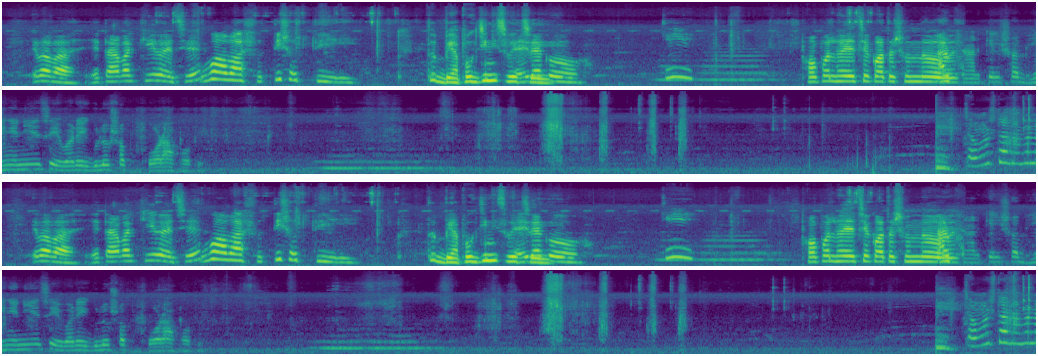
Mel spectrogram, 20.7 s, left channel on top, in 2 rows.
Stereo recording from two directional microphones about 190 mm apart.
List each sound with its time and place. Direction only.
0.3 s speech: 5° right (ahead or behind)
2.0 s a woman's voice: 10° left (ahead or behind)
2.9 s speech: 15° right (ahead or behind)
3.9 s speech: 10° left (ahead or behind)
5.1 s speech: 25° right (ahead or behind)
6.6 s a child's voice: 5° left (ahead or behind)
7.9 s speech: 15° right (ahead or behind)
10.0 s speech: 25° left (ahead or behind)
20.0 s a sound: 15° left (ahead or behind)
